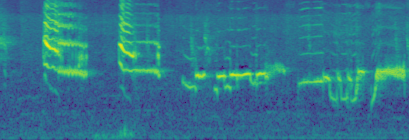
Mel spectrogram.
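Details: White-rumped shama of the bordan fighter type, singing with canary imitations: spaced whistled phrases, first bright harmonic notes, then wavering and warbled lower whistles, separated by short pauses, in a quiet setting.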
